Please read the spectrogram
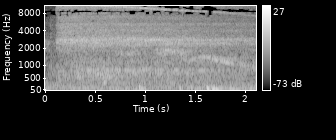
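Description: A burst of compressed air venting from a Kintetsu electric train's air system: a sudden loud hiss with thin whistling tones falling in pitch, dying away over about two seconds.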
